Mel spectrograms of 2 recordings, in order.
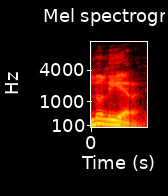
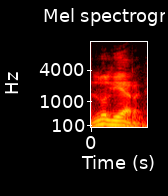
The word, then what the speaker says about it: Lhuillier: Dalawang syllables lang, hindi pwedeng LHUILLIER. Yan, LHUILLIER.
